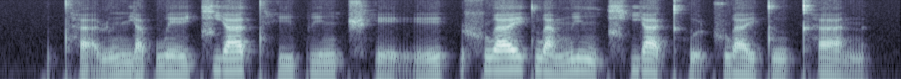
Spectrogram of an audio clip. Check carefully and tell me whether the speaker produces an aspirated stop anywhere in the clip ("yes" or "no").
yes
